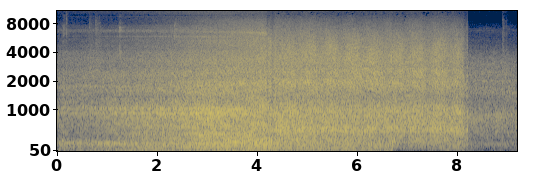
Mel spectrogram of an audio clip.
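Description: Virgin Pendolino Class 390 electric tilting train passing through a station at speed without stopping: a rush of wheels and air that builds over the first few seconds, then a quick repeating beat as the carriages go by, cutting off abruptly about eight seconds in.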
